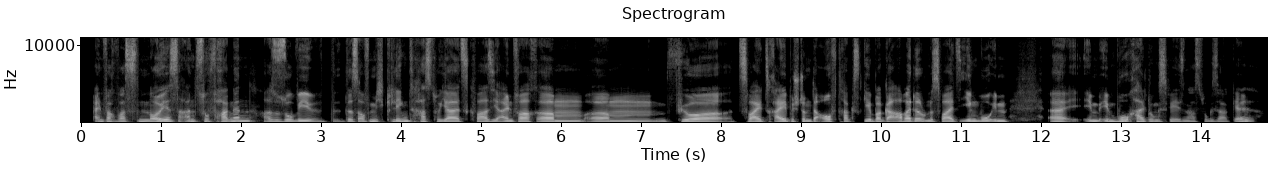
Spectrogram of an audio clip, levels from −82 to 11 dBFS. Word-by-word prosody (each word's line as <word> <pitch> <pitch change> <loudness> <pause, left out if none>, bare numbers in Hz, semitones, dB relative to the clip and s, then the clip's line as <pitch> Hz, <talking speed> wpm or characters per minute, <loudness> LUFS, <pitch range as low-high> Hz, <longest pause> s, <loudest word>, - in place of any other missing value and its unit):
einfach 120 -2 -3
was 115 +2 -1
Neues 160 - +3
anzufangen? 180 +7 -1
Also, 130 0 -4
so 145 +3 0
wie 145 -3 +3
d 120 0 -12 0.2
das 145 0 0
auf 135 -1 -2
mich 145 0 -2
klingt, 165 +9 -1
hast 160 -1 -2
du 145 - -4
ja 140 0 +4
jetzt 140 -2 -1
quasi 135 +1 -1
einfach, 135 -1 +1
ähm, 130 -3 +2
ähm, 125 -2 -2
für 125 -4 +3
2, 130 0 +3
3 130 +5 +2
bestimmte 145 -2 -2
Auftraggeber 140 -4 -1
gearbeitet 185 - +2
und 145 -3 -3
es 140 -2 -3
war 140 +1 +4
jetzt 140 - -1
irgendwo 150 -1 +1
im 135 -1 0 0.5
äh, 130 -1 0
im 145 +1 -1
im 135 -1 +1
Buchhaltungswesen, 115 - -2
hast 100 0 -11
du 105 - -12
gesagt, 100 -2 -11
gell? 225 +4 -3
135 Hz, 160 wpm, -25 LUFS, 125-150 Hz, 0.5 s, ja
